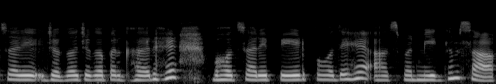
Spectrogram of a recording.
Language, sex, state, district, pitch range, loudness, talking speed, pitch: Hindi, female, Bihar, Jahanabad, 205-225 Hz, -25 LUFS, 180 wpm, 210 Hz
